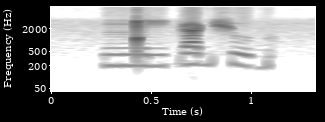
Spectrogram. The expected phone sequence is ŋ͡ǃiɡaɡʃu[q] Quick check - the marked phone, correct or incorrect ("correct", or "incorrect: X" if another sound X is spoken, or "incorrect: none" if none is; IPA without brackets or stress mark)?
incorrect: ɡ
